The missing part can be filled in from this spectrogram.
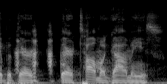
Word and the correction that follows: Tamagotchi: I believe is how you say it, right? – Yeah, Tamagotchi is correct.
